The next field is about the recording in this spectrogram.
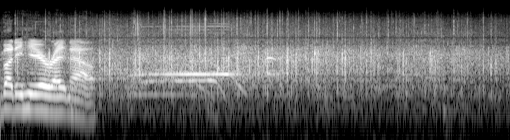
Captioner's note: applause, cheering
